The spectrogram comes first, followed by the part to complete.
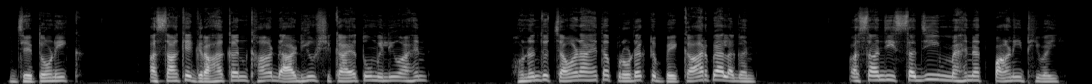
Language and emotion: Sindhi, sad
